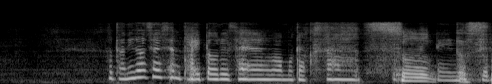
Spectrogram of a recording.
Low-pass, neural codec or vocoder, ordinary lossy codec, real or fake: 7.2 kHz; codec, 24 kHz, 1 kbps, SNAC; none; fake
